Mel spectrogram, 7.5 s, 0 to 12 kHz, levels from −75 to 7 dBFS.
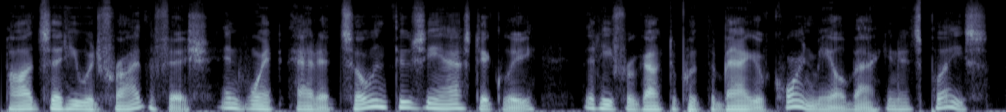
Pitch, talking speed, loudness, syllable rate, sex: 110 Hz, 215 wpm, -18 LUFS, 5.0 syllables/s, male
